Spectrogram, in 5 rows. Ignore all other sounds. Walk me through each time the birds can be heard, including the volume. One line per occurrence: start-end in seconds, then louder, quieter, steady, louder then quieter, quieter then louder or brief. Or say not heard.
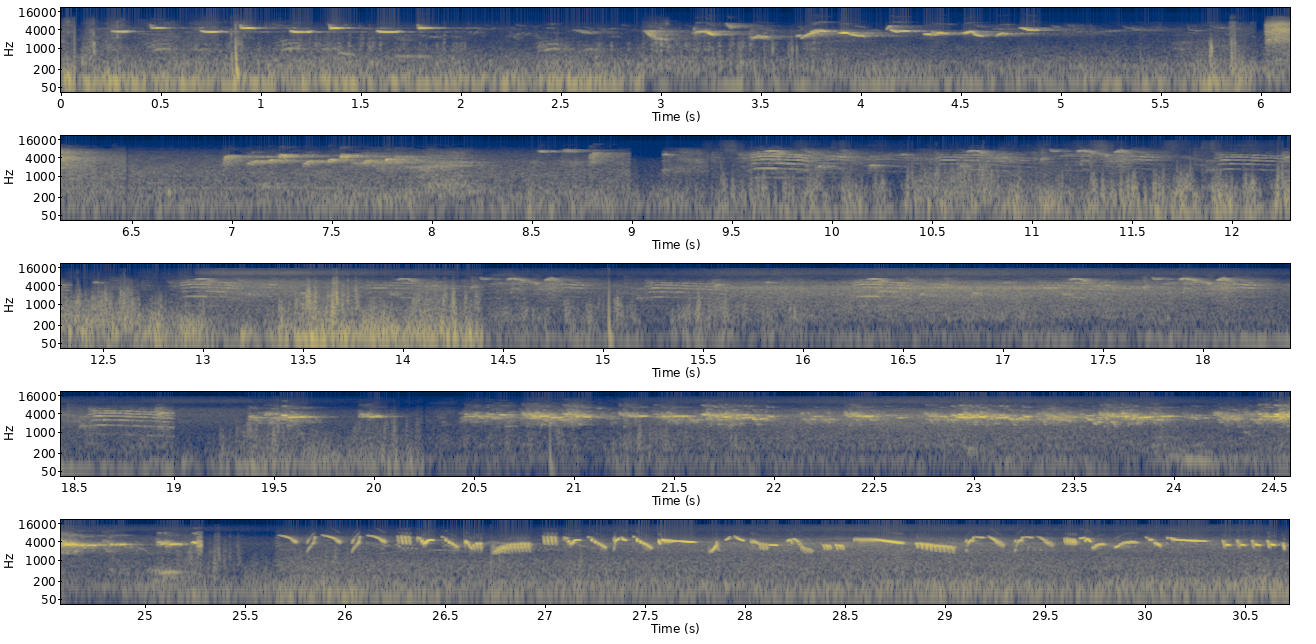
0.0-30.6 quieter then louder.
